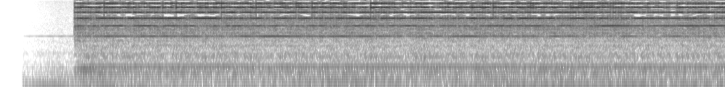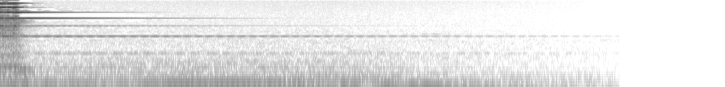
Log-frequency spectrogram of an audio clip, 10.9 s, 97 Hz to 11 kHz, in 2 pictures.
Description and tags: Koulun kello, sähkö / School bell, electronic from the 1970s, ringing in the school yard, exterior
Koulun kello soi, kilisee koulun pihalla. 1970-luku. Ulko.
Paikka/Place: Suomi / Finland / Nummela
Aika/Date: 15.09.1971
